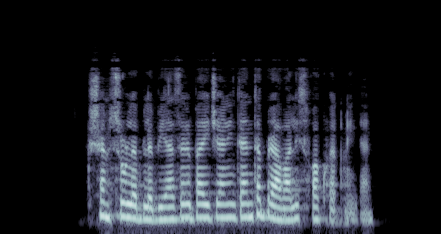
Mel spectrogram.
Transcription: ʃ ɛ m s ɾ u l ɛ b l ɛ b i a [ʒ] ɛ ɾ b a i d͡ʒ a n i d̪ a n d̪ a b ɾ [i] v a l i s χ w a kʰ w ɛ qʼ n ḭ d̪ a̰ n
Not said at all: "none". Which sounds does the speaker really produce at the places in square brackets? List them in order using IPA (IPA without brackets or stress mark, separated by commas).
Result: z, a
